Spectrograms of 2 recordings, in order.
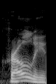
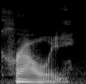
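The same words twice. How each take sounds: First: The name rhymes with 'holy'. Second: The name does not rhyme with 'holy'. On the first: "Does rhyme with Crowley, though" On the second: "holy doesn't rhyme with Crowley"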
